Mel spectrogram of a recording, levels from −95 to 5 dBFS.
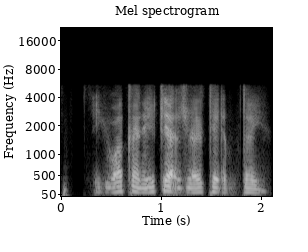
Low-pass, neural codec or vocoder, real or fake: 5.4 kHz; codec, 16 kHz, 1 kbps, FreqCodec, smaller model; fake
